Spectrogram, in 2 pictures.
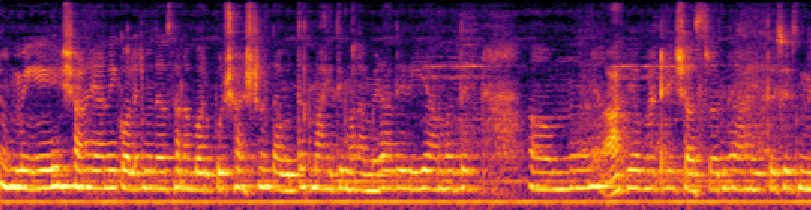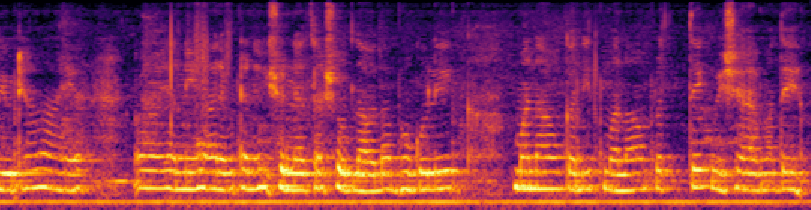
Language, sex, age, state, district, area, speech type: Marathi, female, 30-45, Maharashtra, Yavatmal, rural, spontaneous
